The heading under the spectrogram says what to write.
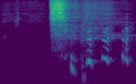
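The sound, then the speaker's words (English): A single sharp, hissy sneeze bursts out after a moment of quiet, followed by a few short, murmured voiced sounds. “and I was just like, God bless you.”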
